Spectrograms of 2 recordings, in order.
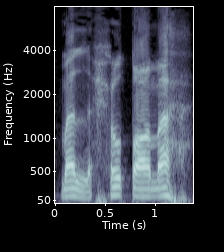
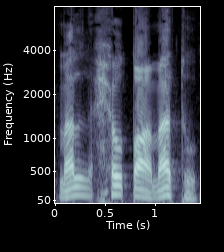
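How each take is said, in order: First: The word ends with a stopped h sound. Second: The word ends with a full -tu ending. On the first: The reader stops at this word. "এখানে ওয়াকফ করলে" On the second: The reading continues without stopping. "তা পেশ তু"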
